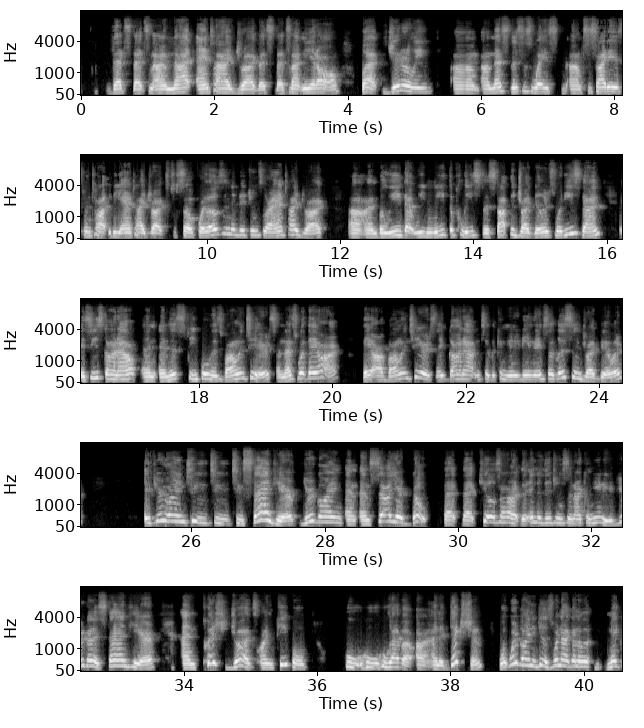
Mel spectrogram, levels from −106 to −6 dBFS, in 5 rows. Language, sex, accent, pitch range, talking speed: English, male, American, 165-260 Hz, 200 wpm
